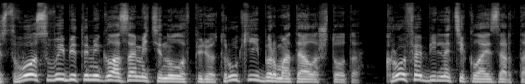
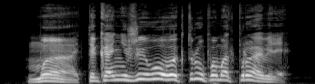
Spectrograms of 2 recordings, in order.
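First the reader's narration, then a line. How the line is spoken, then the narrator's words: Deep-voiced, surprised. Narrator (Russian): Уже с удивлением пробасил Бочкин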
